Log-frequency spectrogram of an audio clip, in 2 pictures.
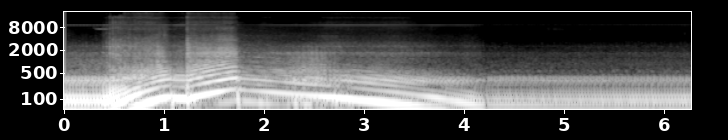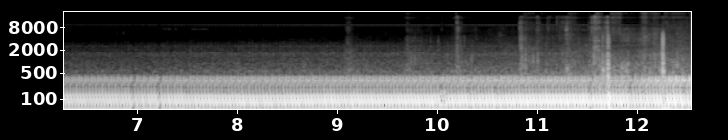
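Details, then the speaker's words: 1989 Honda Civic EF sedan revved for four seconds, loud deep blare falling back to a low droning idle; rear exhaust pipe broken off and missing, exhaust open at the back; broken exhaust leak. "So the whole back end of the pipe is missing. Everything under here is gone."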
